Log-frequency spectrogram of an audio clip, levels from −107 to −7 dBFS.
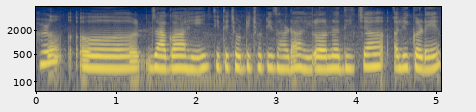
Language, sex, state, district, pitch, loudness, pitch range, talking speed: Marathi, female, Maharashtra, Sindhudurg, 225 Hz, -20 LUFS, 210-235 Hz, 165 wpm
